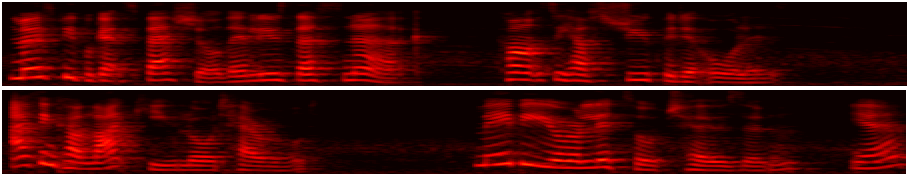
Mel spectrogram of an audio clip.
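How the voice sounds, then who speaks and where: A woman's voice: mid-range voice, very animated, moderate pace, pushed and bright, reverberant, a little hiss or hum. An actress playing a blunt, playful young female elf rogue in a game cutscene, with a mocking, irreverent way of talking. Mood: mocking, cheeky.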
